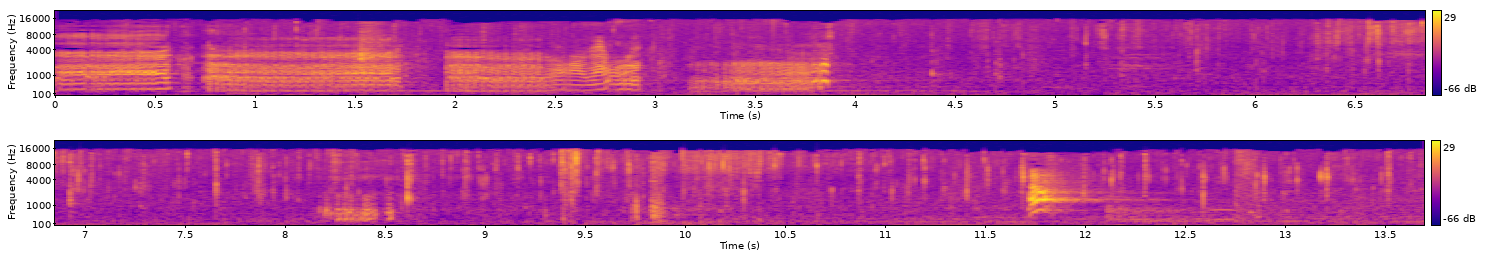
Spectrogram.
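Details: Eight- and six-week-old Miniature Pinscher pups turn fierce over meat, giving rough harmonic growls in several bursts during the first four seconds, then mostly quiet with a couple of short sounds and a sharp click.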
